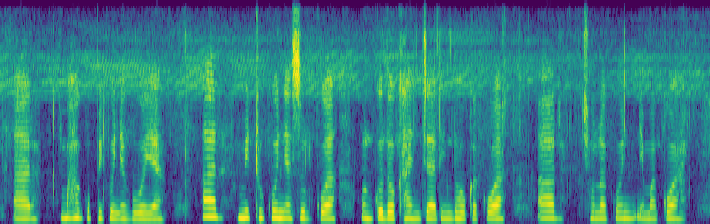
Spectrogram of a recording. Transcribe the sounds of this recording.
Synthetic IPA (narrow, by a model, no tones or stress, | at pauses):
aɾbaɦakupikuɲaɡuajaaɾmiʈʰukuɲasulkɔwaunkɔd̪ɔkʰaɲt͡ʃaɾiɲd̪ʱɔwkakɔwaːɾ | t͡ʃʰɔlakuɲɛmakɔwa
